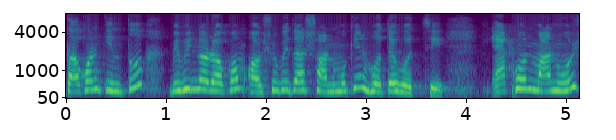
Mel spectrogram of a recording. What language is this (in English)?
Bangla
